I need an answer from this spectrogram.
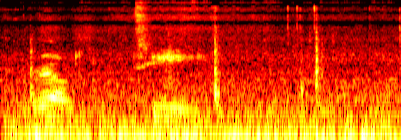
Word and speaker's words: realty: that person right there hometown realty that doesn't sound like it's a right way to pronounce it hometown realty realty that's the right way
